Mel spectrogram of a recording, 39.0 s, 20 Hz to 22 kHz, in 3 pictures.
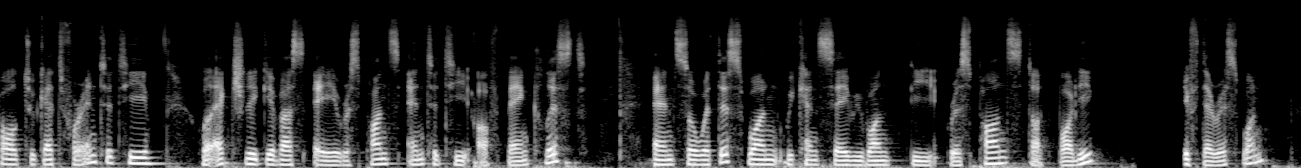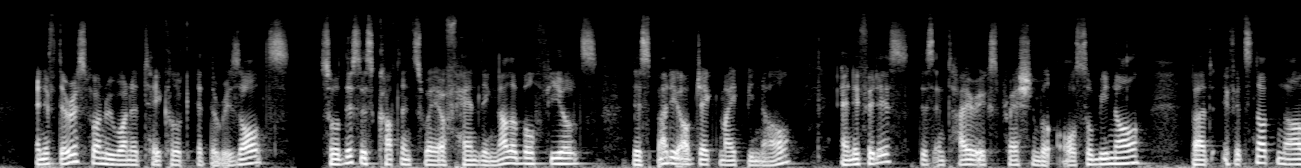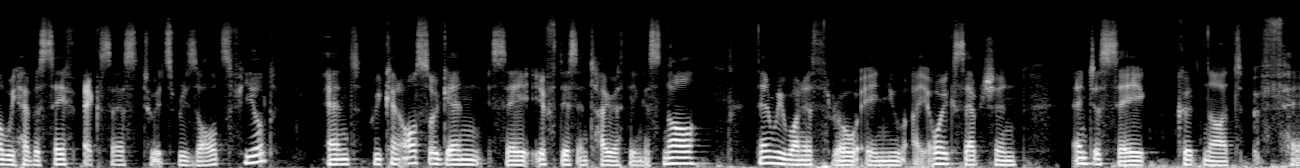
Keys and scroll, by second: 0.8 alt+Return, 4.9 Return, 10.7 Return, 19.3 ctrl+w, 35.8 Return.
